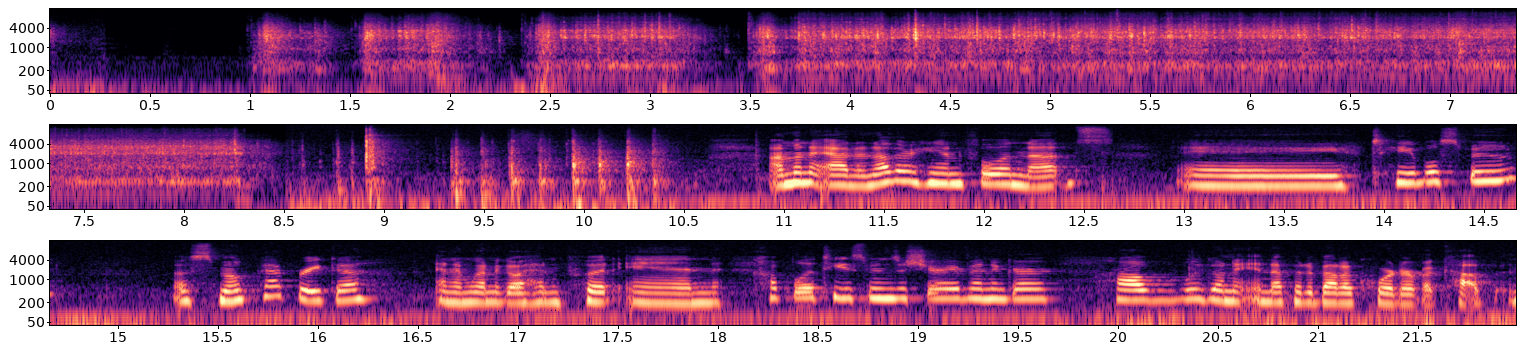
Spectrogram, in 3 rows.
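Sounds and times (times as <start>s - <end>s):
blender grinding almonds for a roasted red pepper sauce: 1.0s - 8.8s
speech: 11.0s - 21.9s.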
